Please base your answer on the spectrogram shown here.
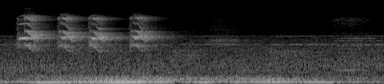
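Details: Indian ringneck parakeet, a wild bird that visits daily and answers a pet parrot's call from the top floor, gives four harsh, rapid squawks in the first second and a half, then falls quiet over low traffic rumble.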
